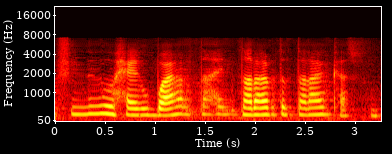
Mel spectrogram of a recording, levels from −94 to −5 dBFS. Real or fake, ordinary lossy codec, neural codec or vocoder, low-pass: fake; none; codec, 16 kHz, 0.3 kbps, FocalCodec; 7.2 kHz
